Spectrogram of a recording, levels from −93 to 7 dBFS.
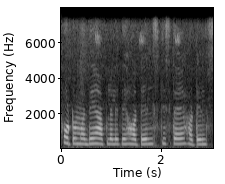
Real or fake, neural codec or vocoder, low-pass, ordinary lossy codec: real; none; 7.2 kHz; none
